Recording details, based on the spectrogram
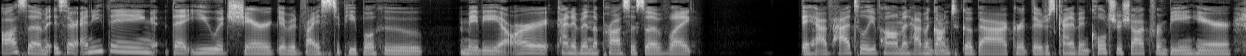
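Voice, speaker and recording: A woman with an American accent, a plain, everyday voice and a fairly low pitch talks at a moderate pace with ordinary pitch variation and very even loudness. The sound is dry and close with no echo, over a quiet background. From El Paso, Texas. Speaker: podcast co-host. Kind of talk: interview.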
